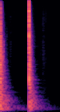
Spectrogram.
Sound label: Foley Footstep Hard Sole Shoe Jumping On Solid Wood Platform; Foley Footsteps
